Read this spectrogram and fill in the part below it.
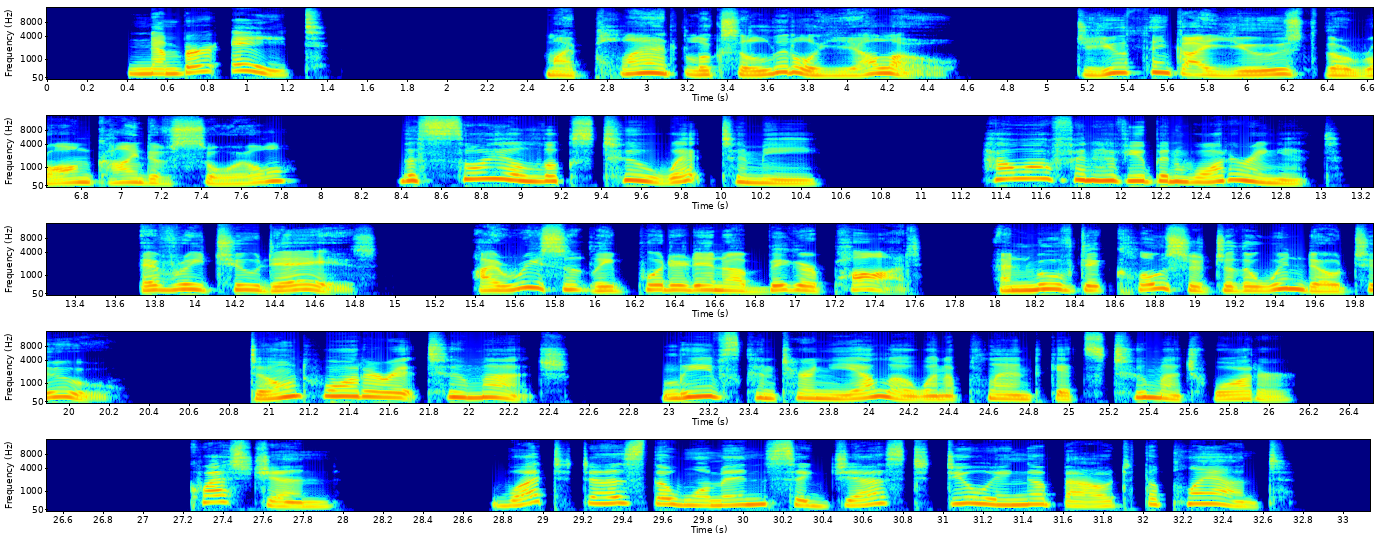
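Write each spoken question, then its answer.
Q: What does the woman suggest doing about the plant?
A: Watering it less.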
